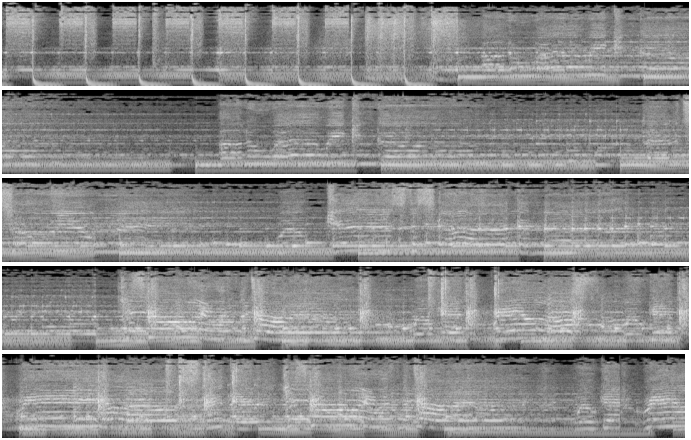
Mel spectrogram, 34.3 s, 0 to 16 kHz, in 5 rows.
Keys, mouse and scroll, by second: 0.2 Up, 0.9 click, 1.5 space, 1.7 click, 1.9-2.5 space, 4.1-13.0 drag, 14.2-15.3 drag, 16.9 ctrl+z, 17.4 click, 18.0 ctrl+=, 18.7 space, 18.9 click, 19.0 space, 19.3 ctrl+z, 21.3-21.8 drag, 25.6 ctrl+z, 26.2 click, 26.8 ], 27.7 BackSpace, 28.9 click, 32.7 click.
